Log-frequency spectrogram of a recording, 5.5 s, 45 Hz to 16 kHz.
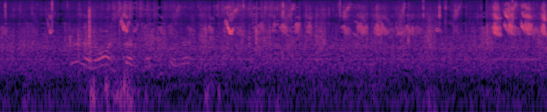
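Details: Hornemann's Arctic Redpoll in Greenland, 2017, gives short, high, dry chattering notes in scattered bursts, with a quick cluster near the end; faint low voices and background rumble beneath.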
